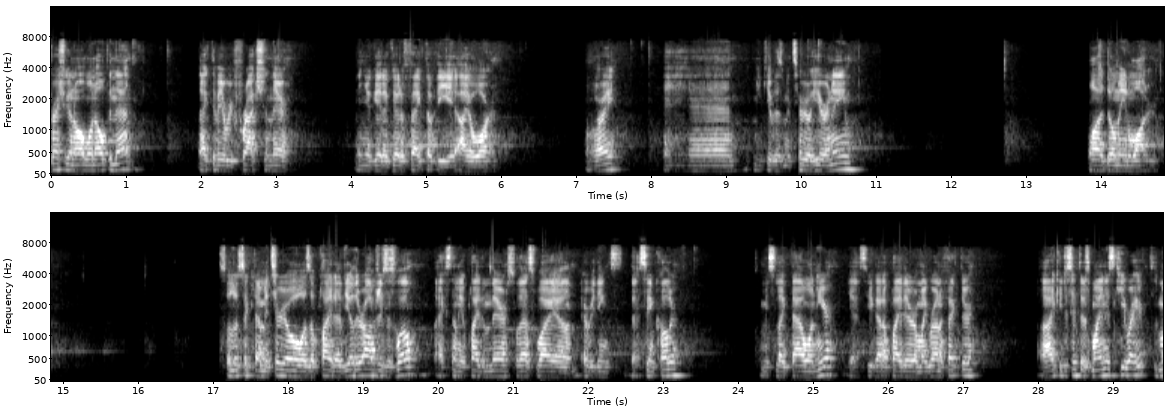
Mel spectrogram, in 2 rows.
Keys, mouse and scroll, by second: 0.8 click, 3.2 click, 4.8-5.7 scroll down 3, 5.2 middle click, 7.6 click, 8.9-9.9 scroll up 7, 9.9 click, 9.9-10.6 scroll up 1, 20.6-22.9 scroll up 2, 23.1 click, 26.9-28.0 scroll up 2.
